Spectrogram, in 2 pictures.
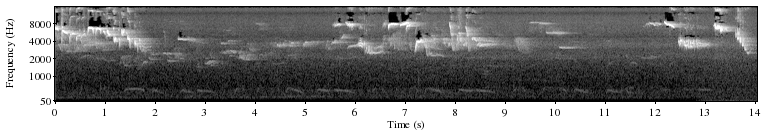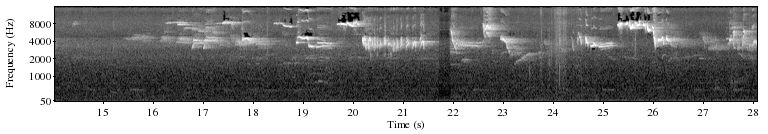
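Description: Birds chirping and calling in irregular bursts of quick, high, falling notes, with quieter gaps between.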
